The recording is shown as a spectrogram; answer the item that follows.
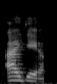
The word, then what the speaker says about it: AGEO: IGO Medics. – Makes sense. I'm pronouncing it like it's the friggin' Art Gallery of Ontario down the street, you know? AGEO. It's spelled AGEO. So AGEO is much better.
